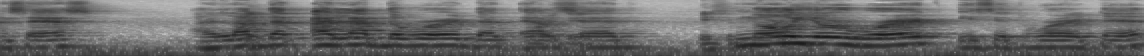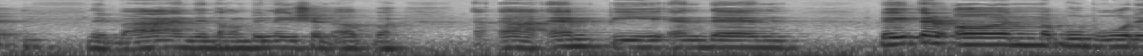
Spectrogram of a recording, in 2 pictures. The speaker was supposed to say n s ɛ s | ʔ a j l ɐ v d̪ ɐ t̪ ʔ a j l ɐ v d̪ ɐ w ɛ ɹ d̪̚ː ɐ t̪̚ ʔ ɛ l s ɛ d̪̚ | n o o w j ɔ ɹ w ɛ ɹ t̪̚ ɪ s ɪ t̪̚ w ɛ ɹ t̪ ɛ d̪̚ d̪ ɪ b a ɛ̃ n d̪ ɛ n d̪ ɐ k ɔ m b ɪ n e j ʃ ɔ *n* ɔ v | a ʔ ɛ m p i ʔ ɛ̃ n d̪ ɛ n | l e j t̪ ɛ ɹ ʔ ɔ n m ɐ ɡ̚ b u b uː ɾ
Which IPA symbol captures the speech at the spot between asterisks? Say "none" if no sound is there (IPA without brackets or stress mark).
n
